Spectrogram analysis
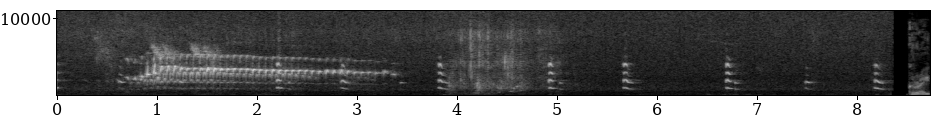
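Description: Eurasian Coot gives a drawn-out nasal call, then a run of sharp, clipped high notes repeated about twice a second over a low background rumble.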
